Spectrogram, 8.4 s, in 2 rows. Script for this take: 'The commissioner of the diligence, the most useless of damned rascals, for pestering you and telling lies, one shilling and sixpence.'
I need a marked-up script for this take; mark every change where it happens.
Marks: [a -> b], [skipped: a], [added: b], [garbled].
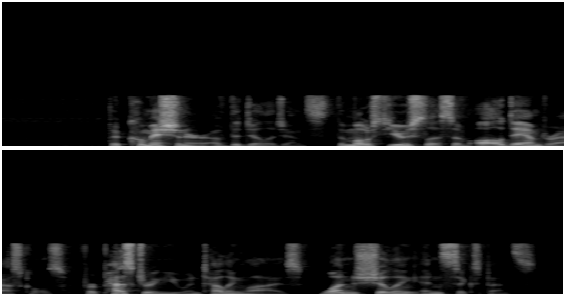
'The commissioner of the diligence, the most useless of [added: all] damned rascals, for pestering you and telling lies, one shilling and sixpence.'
